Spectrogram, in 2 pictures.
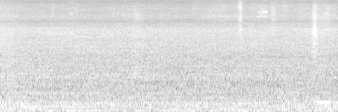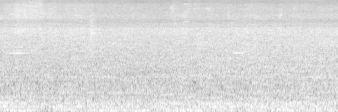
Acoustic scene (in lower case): subway train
